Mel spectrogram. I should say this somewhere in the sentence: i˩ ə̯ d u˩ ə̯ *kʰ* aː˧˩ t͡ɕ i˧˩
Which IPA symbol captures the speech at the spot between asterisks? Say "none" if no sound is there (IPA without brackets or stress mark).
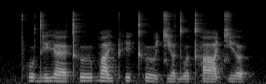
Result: kʰ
